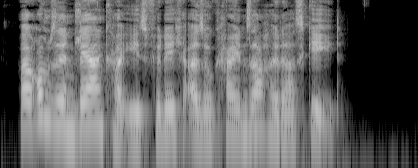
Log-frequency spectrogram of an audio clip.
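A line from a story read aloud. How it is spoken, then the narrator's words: Plain question. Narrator (German): fragte Joren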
